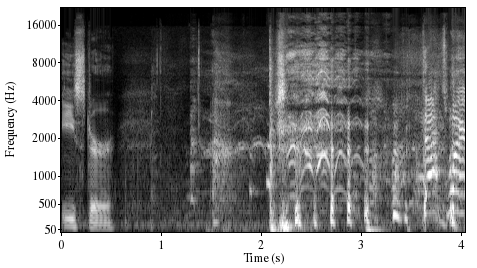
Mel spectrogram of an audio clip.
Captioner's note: everyone laughs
